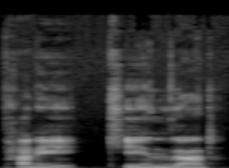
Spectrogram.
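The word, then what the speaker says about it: Pannie Kianzad: Next one is Liana Jojoa against Pani Kianzad. That's how you pronounce it.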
